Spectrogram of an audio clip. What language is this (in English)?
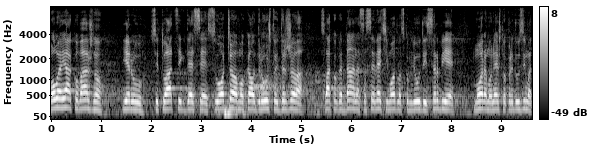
Serbian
